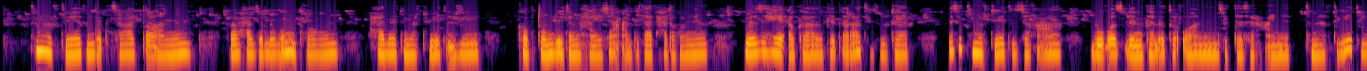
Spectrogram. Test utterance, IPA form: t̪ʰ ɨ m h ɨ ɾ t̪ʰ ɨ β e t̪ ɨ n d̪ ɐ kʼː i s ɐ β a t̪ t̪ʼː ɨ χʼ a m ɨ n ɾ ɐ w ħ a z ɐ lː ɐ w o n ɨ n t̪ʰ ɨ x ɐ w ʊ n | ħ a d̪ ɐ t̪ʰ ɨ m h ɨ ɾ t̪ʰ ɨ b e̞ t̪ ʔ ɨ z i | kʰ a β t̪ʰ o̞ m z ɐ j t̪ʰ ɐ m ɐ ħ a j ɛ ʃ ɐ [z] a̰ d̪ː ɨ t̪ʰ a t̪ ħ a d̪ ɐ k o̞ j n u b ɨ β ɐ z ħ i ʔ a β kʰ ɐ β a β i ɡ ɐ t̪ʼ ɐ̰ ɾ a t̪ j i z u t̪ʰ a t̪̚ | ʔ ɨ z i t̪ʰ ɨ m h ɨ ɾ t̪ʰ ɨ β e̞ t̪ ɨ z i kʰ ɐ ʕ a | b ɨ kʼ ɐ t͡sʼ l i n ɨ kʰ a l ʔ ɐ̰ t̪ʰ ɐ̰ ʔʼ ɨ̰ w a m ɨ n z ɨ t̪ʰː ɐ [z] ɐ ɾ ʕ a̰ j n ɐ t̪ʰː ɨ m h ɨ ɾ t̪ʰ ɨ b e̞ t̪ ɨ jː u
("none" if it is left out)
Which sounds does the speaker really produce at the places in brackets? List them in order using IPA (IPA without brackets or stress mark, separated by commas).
ʕ, s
